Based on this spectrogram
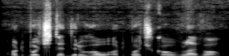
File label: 2nd Left, Czech, male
